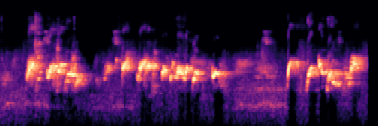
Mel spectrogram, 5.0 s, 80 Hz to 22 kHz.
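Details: Young caged red-whiskered bulbul with early spotting, standing in a C-shaped aggression stance. Quick musical whistles and chirps run in linked phrases, with a brief lull near 3.5 seconds before a final burst.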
